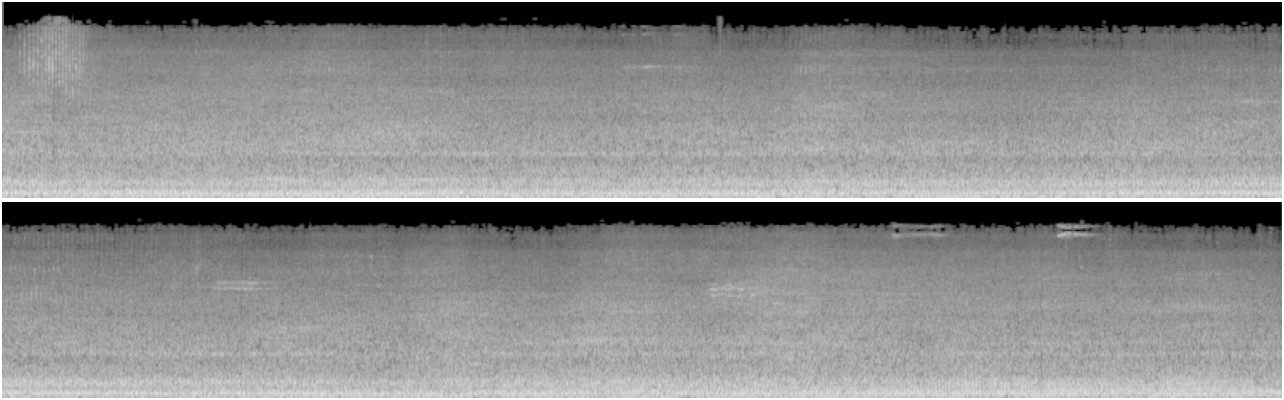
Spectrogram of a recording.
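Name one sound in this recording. Wind rumbles loudly past a moving motorbike.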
